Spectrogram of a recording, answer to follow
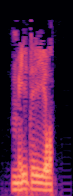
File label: "medial", English; adjectives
